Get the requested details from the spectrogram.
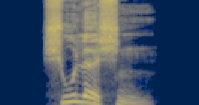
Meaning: inflection of schulisch: 1. strong genitive masculine/neuter singular 2. weak/mixed genitive/dative all-gender singular 3. strong/weak/mixed accusative masculine singular 4. strong dative plural
- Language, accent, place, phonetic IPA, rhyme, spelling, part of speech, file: German, Germany, Berlin, [ˈʃuːlɪʃn̩], -uːlɪʃn̩, schulischen, adjective, De-schulischen.ogg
